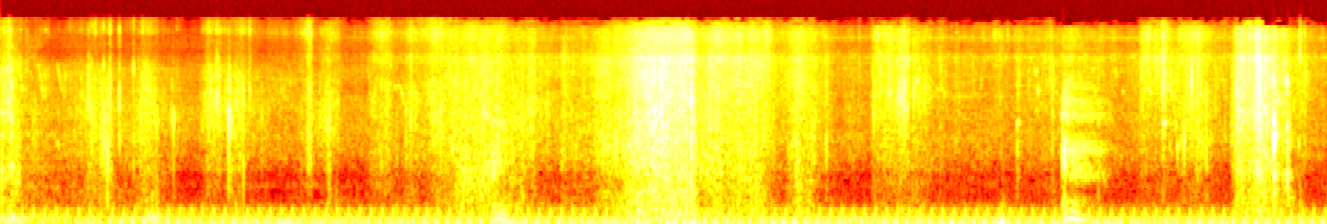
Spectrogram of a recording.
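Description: Footsteps rustle through dry grass close by.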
